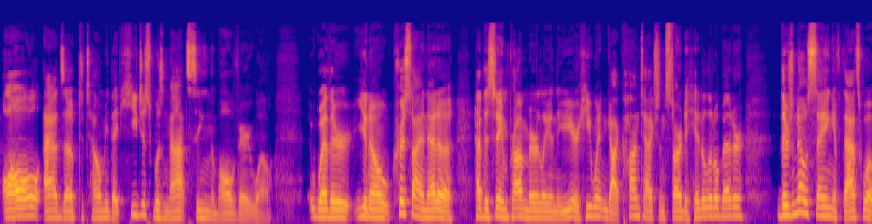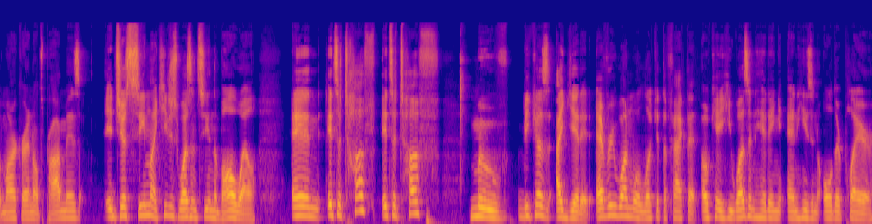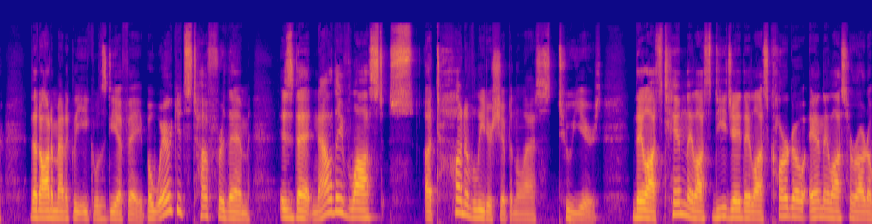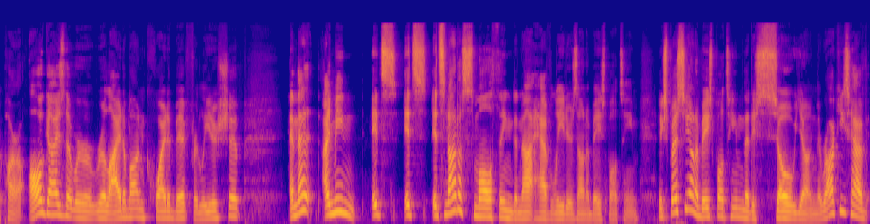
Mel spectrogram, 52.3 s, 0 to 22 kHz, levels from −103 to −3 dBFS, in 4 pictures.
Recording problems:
none

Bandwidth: 14 kHz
